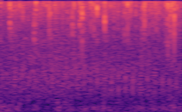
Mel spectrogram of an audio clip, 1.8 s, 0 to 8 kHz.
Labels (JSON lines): {"label": "biophony, rattle", "recorder": "SoundTrap 500"}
